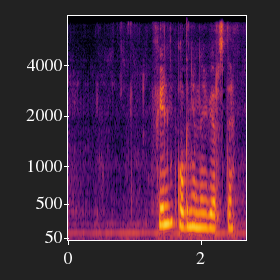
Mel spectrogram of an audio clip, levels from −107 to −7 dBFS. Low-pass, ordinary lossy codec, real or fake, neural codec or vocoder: 7.2 kHz; AAC, 48 kbps; fake; codec, 16 kHz, 4.8 kbps, FACodec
